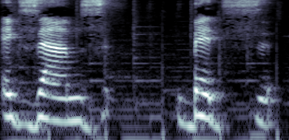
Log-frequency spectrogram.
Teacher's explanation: when there is a s after a voiced consonant like m and d it also makes this z sound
